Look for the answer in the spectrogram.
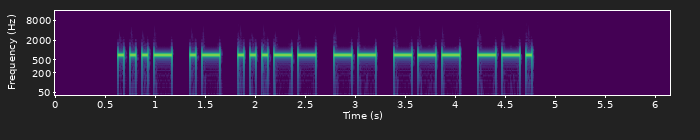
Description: Morse code, heard as a keyed tone, about 21 wpm, 700 Hz. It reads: VA3MOG
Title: DXCC-100 Call Signs - 6 Characters - Repeated 2x - 20wpm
